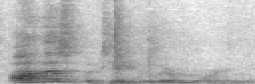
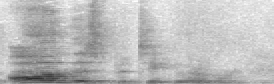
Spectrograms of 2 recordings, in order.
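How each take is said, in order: First: Said in the usual way. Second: "On this particular morning" called out louder; read out loud as a marker. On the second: Shown as a demonstration. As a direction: point out the line loudly, high on "On". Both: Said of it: "where it says".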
